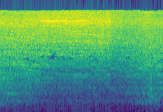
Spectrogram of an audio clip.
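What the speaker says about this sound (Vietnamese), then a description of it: "Đây chỉ tí anh con khoan thẳng cho xem nhá" A drill bit boring through stainless steel gives a steady, loud high-pitched grinding whine. It holds constant for the whole stretch and eases slightly near the end, with no voices.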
